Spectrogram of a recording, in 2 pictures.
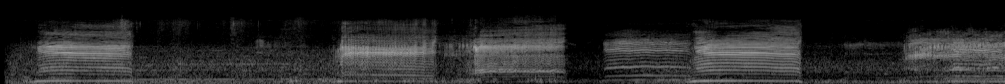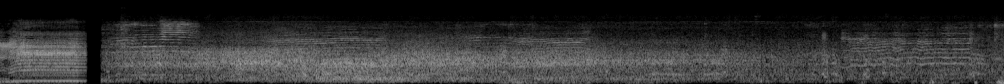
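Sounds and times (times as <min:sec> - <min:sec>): sheep bleating: 0:00.3 - 0:01.4, 0:02.6 - 0:12.0, 0:12.8 - 0:14.0, 0:14.6 - 0:16.0, 0:18.4 - 0:19.9.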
